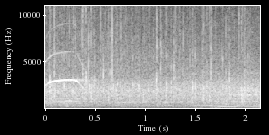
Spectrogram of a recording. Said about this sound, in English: Give her a big round of applause.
